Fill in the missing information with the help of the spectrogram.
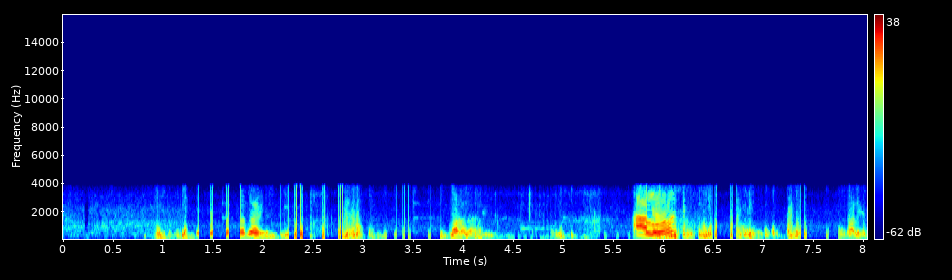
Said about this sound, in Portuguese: Tá na frente do ventilador, é? Não, aqui o vento aqui é forte mesmo.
